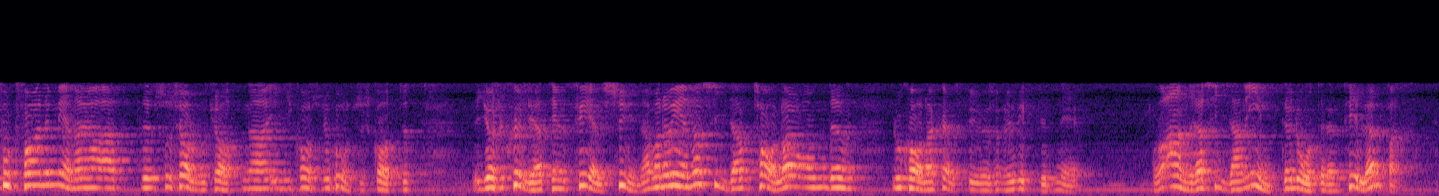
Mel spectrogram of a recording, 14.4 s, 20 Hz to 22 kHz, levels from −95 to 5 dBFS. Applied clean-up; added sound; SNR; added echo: none; none; none; reverberation time 0.5 s.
